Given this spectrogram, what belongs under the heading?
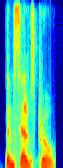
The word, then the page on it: themselves: Indian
